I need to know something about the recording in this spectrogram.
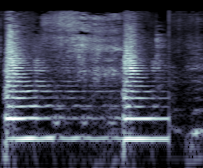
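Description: A loud, steady musical note, held and then sounded again at the same pitch a little past the middle, stopping shortly before the end.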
